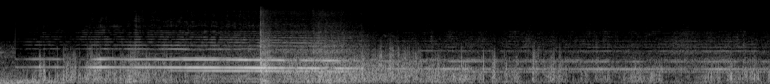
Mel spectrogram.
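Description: Locomotive horn sounding a steady multi-tone chord, dropping slightly in pitch about two and a half seconds in and fading after about three and a half seconds, over the rumble of the passing train.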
